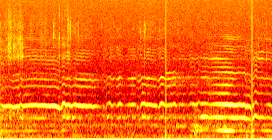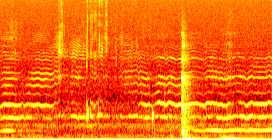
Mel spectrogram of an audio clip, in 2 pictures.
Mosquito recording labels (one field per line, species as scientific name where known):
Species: Culex quinquefasciatus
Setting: cup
